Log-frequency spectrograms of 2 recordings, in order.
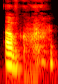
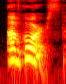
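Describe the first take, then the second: First: Said in the usual way. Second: "of course" said again louder and firmer; second "of course" louder for emphasis; emphatic repeat. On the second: Real, not acted.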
